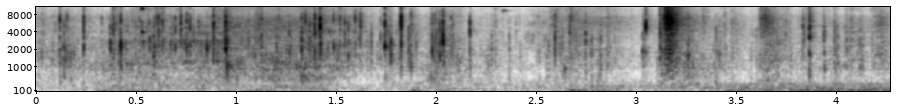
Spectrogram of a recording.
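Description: Loose bolts clinking in a small plastic bag as it is carried, with crinkling of the bag and handling noise: an irregular scatter of small clicks and rustles, the loudest about three seconds in.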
